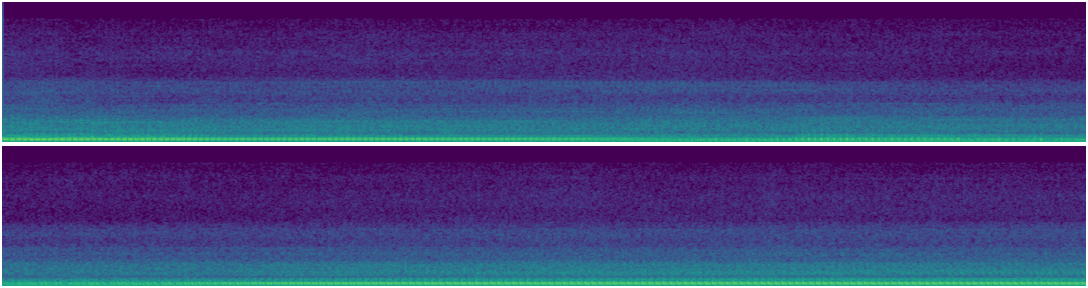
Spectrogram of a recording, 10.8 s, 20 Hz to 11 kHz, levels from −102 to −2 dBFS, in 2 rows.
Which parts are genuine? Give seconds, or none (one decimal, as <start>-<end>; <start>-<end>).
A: 0.9-10.8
